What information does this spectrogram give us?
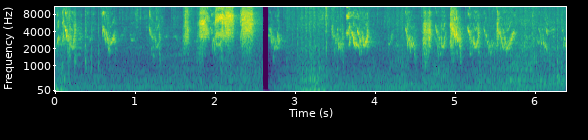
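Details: Pet budgerigar colony including a breeding pair, bursts of bright chirps and squeaky warbles separated by short quieter gaps, with a faint low knock.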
